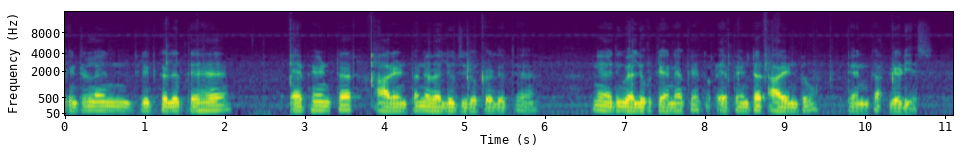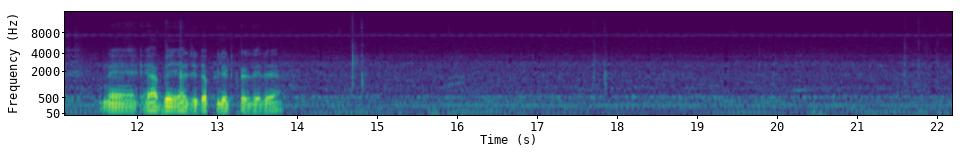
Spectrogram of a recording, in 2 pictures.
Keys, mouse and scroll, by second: 0.3 e, 1.2 space, 2.4 f, 2.7 space, 3.4 r, 3.7 space, 8.0 f, 8.2 space, 8.4 r, 8.6 space, 11.0 click, 12.2 space, 12.6 click, 14.4 click, 14.6 space, 15.7 click, 17.6 space, 18.2 click.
